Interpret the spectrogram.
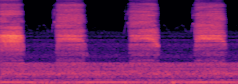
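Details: Hungry barn owl nestlings at a nest short of food. Four harsh, breathy screeching hisses, each about half a second, come in an even series about once a second, with a soft steady hum behind.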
